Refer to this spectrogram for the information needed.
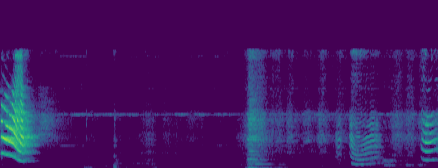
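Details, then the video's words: Pet parrot that talks, saying mummy and papa, opens with a loud, harsh, descending squawk, goes quiet with soft bumps, then gives a noisy burst and wavering, whistle-like, voice-imitating notes. "Mummy boluga papa boluga _ Talking Parrot _ papa mummy bolta mitthu"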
